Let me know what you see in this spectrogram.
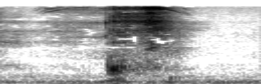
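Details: Shih Tzu dog: a single loud, snorting pull of air through the nose, typical of reverse sneezing, which is common and not harmful.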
